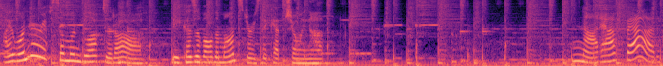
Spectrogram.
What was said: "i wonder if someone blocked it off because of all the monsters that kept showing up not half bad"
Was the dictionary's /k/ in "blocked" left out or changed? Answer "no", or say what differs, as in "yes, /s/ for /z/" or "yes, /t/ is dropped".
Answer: no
